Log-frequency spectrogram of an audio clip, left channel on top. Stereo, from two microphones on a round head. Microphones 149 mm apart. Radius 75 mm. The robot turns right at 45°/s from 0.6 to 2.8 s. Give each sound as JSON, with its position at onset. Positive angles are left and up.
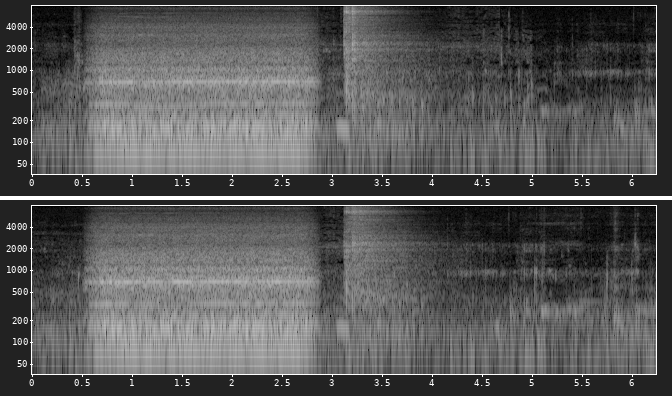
{"t": 3.1, "sound": "a camera shutter", "side_deg": 70, "distance_m": 2.0}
